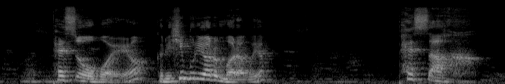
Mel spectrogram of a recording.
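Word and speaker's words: פסח: 그래요 그리고 히브리어로는 뭐라고요 페사흐 어 흐 발음을 흑 이렇게 하면 안 되고 살짝 흘려야 돼 어 페사흐 예 자 요렇게 잔치를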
